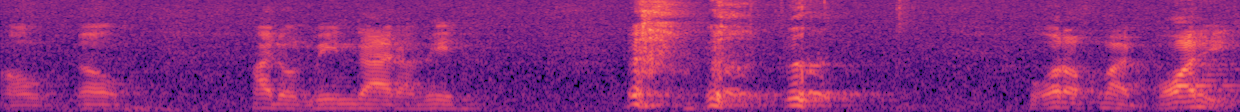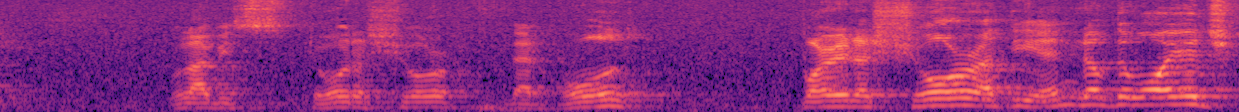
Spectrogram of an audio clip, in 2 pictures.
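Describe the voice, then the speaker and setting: A male stage actor playing a proud, dying pagan harpooner, speaking in halting, weighty, declamatory phrases in a live theatre drama. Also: natural voice. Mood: anxious, grave. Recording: echoey live auditorium, faint noise, rumble.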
